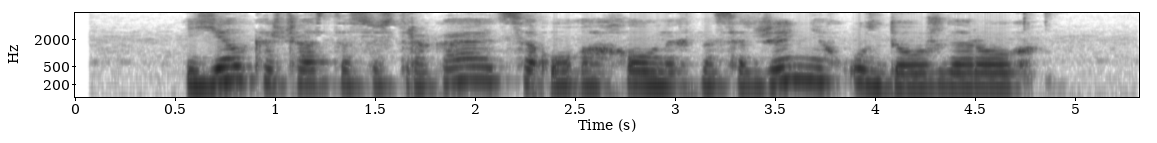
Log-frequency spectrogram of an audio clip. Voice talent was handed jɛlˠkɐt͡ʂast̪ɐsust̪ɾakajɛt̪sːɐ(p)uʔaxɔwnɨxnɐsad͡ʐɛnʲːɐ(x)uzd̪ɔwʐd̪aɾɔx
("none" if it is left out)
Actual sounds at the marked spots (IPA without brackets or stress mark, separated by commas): ʔ, x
